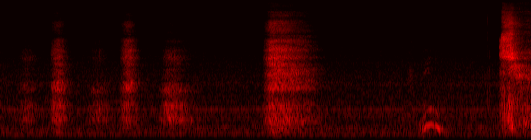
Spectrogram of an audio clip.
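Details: Woman sneezing while ill for a few days: quick breaths in, then two sharp explosive sneezes in a quiet room; sneeze.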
